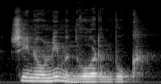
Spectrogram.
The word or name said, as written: synoniemenwoordenboek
